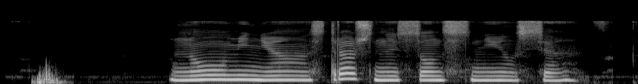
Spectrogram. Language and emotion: Russian, sad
